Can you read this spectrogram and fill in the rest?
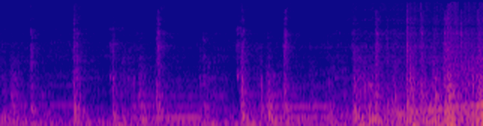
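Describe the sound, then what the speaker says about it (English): An embroidery sewing machine running a satin stitch, quiet rapid mechanical ticking and whirring in short irregular bursts, fairly faint and close. "So it's going to do the satin stitch all the way around."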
